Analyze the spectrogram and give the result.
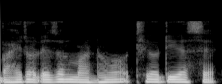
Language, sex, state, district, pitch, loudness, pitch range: Assamese, male, Assam, Kamrup Metropolitan, 110 Hz, -14 LUFS, 110-115 Hz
